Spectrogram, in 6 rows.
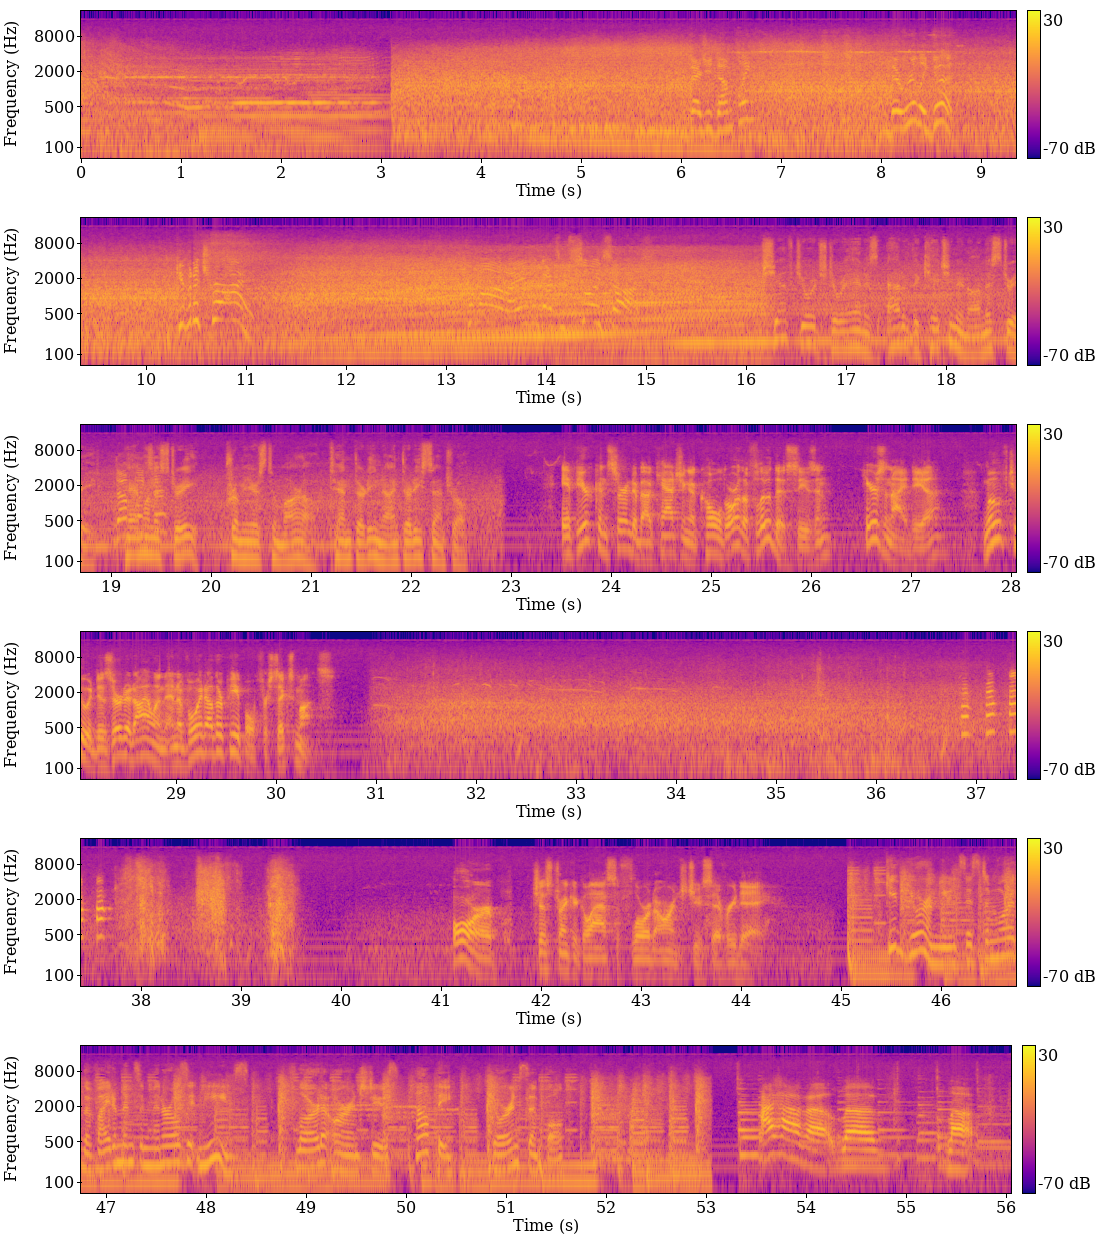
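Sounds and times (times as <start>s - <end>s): bus engine humming: 0.0s - 23.0s, 31.0s - 38.5s
city street traffic: 0.0s - 23.0s, 31.0s - 37.7s
wind: 0.0s - 45.1s.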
